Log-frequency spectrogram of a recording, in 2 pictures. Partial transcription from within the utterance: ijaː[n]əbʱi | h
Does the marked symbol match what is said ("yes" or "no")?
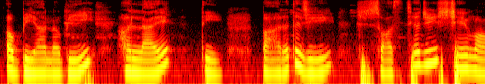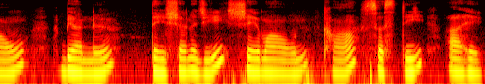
yes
